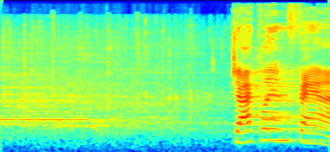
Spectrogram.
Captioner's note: audience applauds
